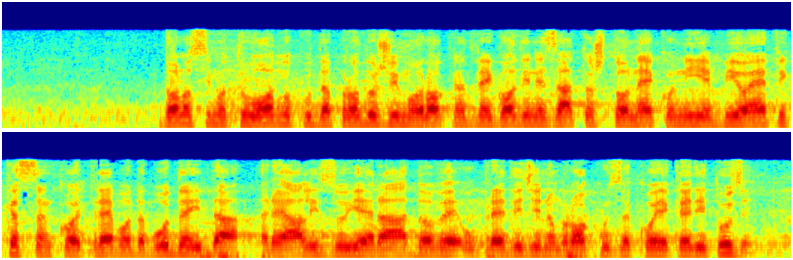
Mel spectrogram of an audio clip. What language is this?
Serbian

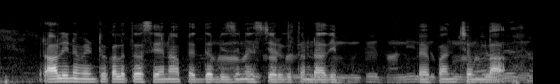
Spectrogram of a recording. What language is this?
Telugu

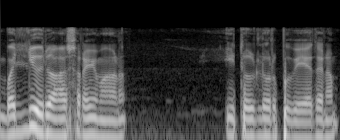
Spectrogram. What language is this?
Malayalam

